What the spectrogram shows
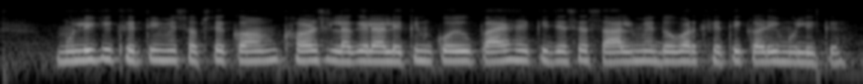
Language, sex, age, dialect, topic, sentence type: Magahi, female, 18-24, Western, agriculture, question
